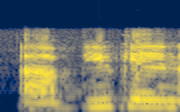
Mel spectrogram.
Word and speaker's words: Buchan: So our name is Buchan Baby. Buchan as in pukin, Buchan Baby.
